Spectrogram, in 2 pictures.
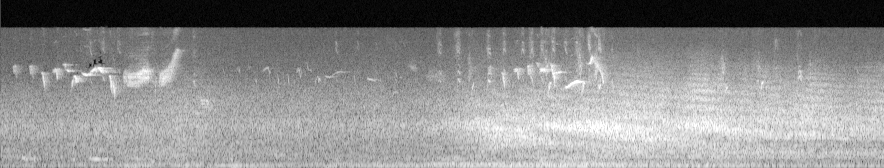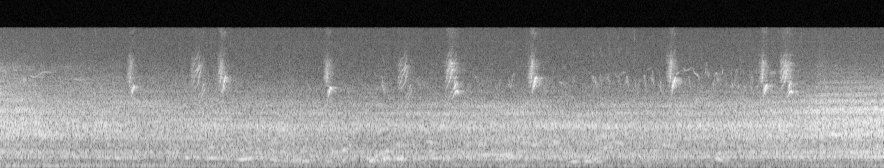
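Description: Birds chirping: a quick run of high, falling chirps in the first few seconds, then single sharp chirps every second or two. A broad engine rush of something passing swells from about six seconds in, is loudest near nine seconds, and fades by about fourteen.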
